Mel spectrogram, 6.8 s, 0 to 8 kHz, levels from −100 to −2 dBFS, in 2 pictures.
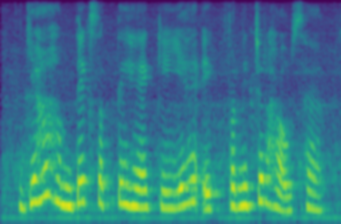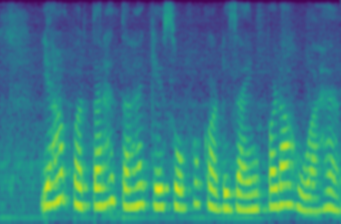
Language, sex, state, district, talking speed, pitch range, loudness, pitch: Hindi, female, Himachal Pradesh, Shimla, 195 wpm, 220-275 Hz, -14 LUFS, 245 Hz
